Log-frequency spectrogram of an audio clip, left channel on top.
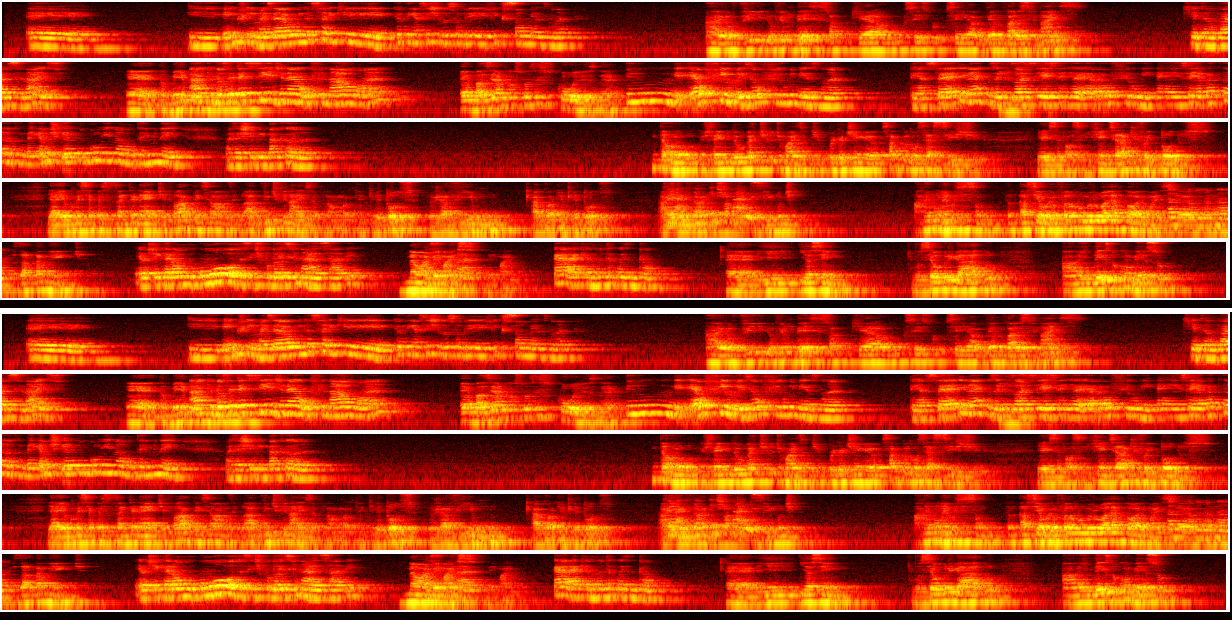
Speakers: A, on the right; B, on the left.
A: É, E, enfim, mas é a única série que, que eu tenho assistido sobre ficção mesmo, né?
B: Ah, eu vi, eu vi um desses, só que era um que você, esco- você ia vendo várias finais.
A: Que ia tendo vários finais.
B: É, também é Black
A: Ah, que
B: Mirror,
A: você
B: mas
A: decide, né, o final, não é?
B: é baseado nas suas escolhas, né?
A: Sim, é o filme, esse é o filme mesmo, né? Tem a série, né, com os episódios,
B: Isso.
A: e esse aí é, é é o filme. É, isso aí é bacana também. Eu não cheguei a concluir, não, não terminei, mas achei bem bacana.
B: Então, eu, isso aí me deu o gatilho demais, eu tive- porque eu tinha. Sabe quando você assiste e aí você fala assim, gente, será que foi todos? E aí eu comecei a pesquisar na internet. Aí falar, ah, tem, sei lá, um exemplo, ah, 20 finais. Eu falei, não, agora eu tenho que ver todos. Eu já vi um, agora eu tenho que ver todos. Aí
A: Caraca,
B: eu falei,
A: tem
B: ah,
A: 20
B: gente, não dá
A: finais?
B: não, porque eu não tenho motivo. Ah, eu não lembro se são. Assim, eu, eu falei um número aleatório, mas
A: Aham,
B: é,
A: aham.
B: exatamente.
A: Eu achei que era um, um ou outro, assim, tipo, dois finais, sabe?
B: Não, é
A: Ah,
B: bem
A: sei
B: mais.
A: lá.
B: É bem mais.
A: Caraca, é muita coisa então.
B: É, e, e assim, você é obrigado a ir desde o começo,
